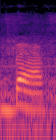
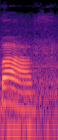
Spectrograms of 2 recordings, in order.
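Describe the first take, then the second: First: It is said in an American accent. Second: It is said in a British accent. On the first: "in American English, they pronounce with bath" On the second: "In British, they pronounce bath"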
